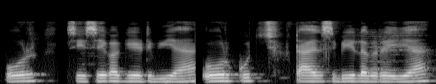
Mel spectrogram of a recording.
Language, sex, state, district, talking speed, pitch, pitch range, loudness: Hindi, male, Uttar Pradesh, Saharanpur, 180 wpm, 140 Hz, 135-150 Hz, -16 LUFS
